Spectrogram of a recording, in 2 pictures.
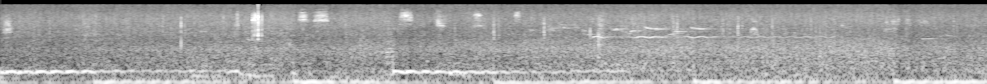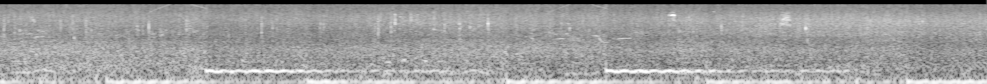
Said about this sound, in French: Ici, dans la forêt ou près de la maison, l'eau, tout le temps, nuit et jour, en toute saison, coule et descend. Seule l'intensité du flot et du son varie, selon le volume d'eau apporté par la pluie ou la neige, ou soustrait par l'évaporation.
